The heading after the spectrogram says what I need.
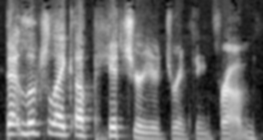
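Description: A man's voice: a little high, sing-song, unhurried, gravelly, dry recording. A man co-hosting a podcast, talking in a teasing, dry and questioning way. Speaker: podcast co-host. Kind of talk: casual podcast chat.

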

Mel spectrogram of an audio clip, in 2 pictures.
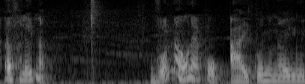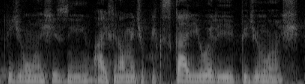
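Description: A woman in her twenties telling a story in a casual, animated way, laughing often and acting out both sides of the talk. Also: on the low side, normal speed. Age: 20s. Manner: animated, laughing, quotes herself and her date. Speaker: storyteller recounting a bad date.

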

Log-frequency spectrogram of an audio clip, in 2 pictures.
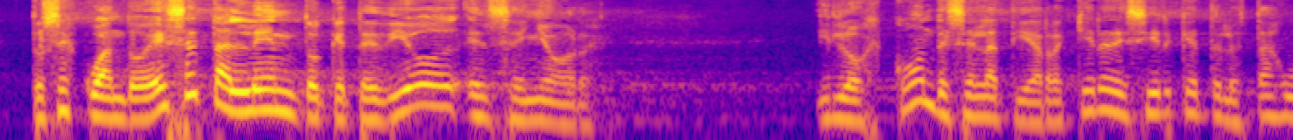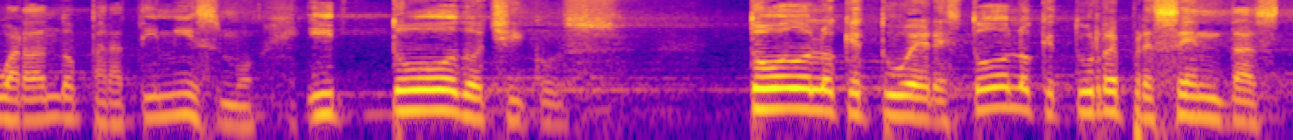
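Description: A man preaching an informal sermon to a youth group, lively and acting out the voices of the people he quotes. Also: fairly high pitch, husky, long reverb tail. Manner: animated, acts out quoted voices.

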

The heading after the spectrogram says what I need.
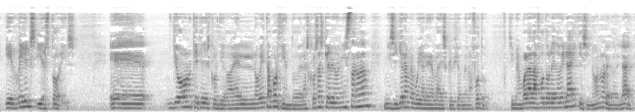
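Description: A man's voice: a little high, a little hiss or hum. A young man with a Spain Spanish accent, giving an opinionated casual vlog monologue as a social media creator, speaking straight to his viewers. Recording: roomy echo, faint ambience.

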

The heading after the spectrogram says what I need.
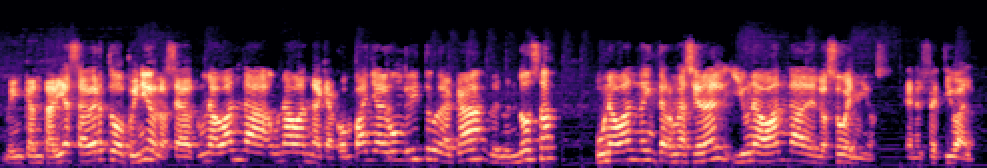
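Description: A man's voice: high-pitched, a little fast, bright, forceful tone, muffled recording, soft background music. A man with an Argentine accent hosting a casual online interview, chatty and laid-back, full of slang, on a video call. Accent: Argentine Spanish. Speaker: host.

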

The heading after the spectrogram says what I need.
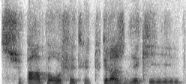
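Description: A man's voice: low-pitched, brisk, dark tone. A man in a casual discussion who hesitates, restarts his sentences and thinks aloud. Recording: dull lo-fi recording.

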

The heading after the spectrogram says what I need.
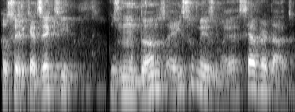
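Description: A man's voice: medium pitch, dark tone, a little hiss or hum. Man preaching in an echoey room. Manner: alternates slow solemn reading with quick conversational commentary. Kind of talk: sermon commenting on a read text.

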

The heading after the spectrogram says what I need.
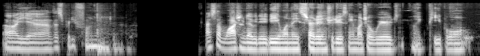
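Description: A man's voice: fairly low pitch, flat delivery, a little fast, darkish tone, no room sound, studio quality. A man hosting a casual podcast chat, rambling and hedging with many fillers. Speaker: podcast host.

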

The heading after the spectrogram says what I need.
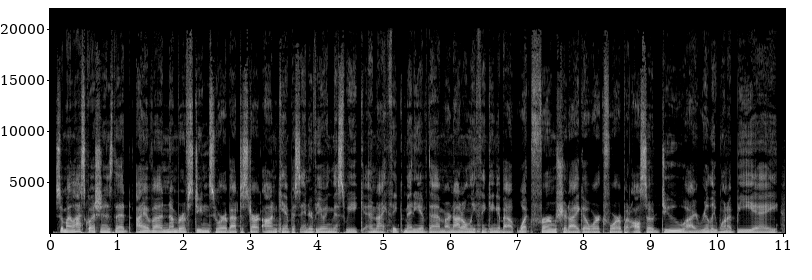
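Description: A man interviewing a guest about legal careers, asking calm, measured questions for his students. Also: fairly low pitch, dry recording, clean studio sound. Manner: calm, measured, listens with short agreements. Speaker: interviewer, teaches law students.

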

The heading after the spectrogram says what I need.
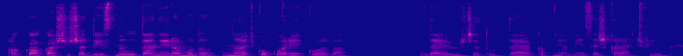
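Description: A woman telling a children's story aloud in a lively, expressive way. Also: medium pitch, creaky.

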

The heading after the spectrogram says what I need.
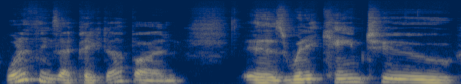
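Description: Appearing as a guest on a podcast, a sport psychologist explains his ideas thoughtfully in a casual chat. His voice is medium-pitched, mellow, and husky, with a measured pace, frequent ums, and easy laughter.

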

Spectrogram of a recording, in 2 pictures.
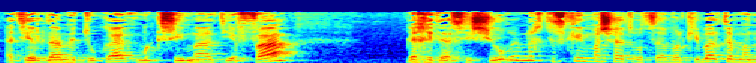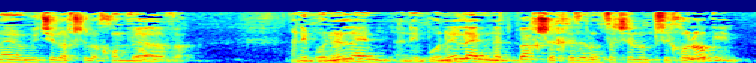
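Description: A middle-aged man leads a religious class before a live audience. His voice sits somewhat high, and he is lively and joking as he speaks straight to his listeners and acts out little family scenes. The recording carries the echo of the room. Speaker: Torah teacher. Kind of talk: live Torah lesson to an audience. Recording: echoey room.

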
